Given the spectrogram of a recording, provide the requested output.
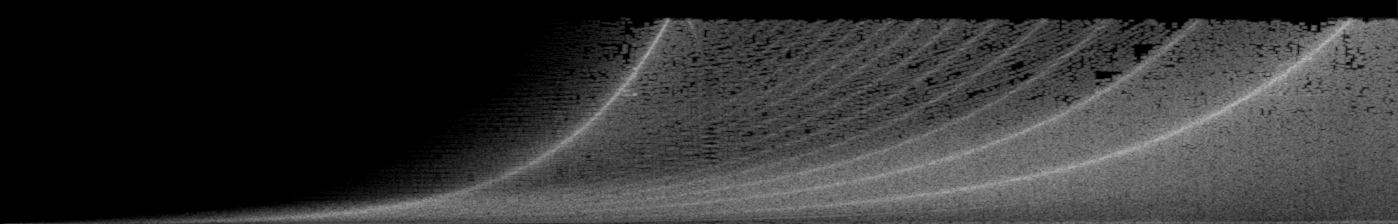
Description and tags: Riser made with Massive in Reaper. Eight bars long.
